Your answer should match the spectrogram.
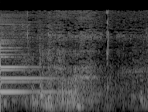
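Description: Notification bell chime from a subscribe-button overlay, ringing out and fading away over about a second.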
